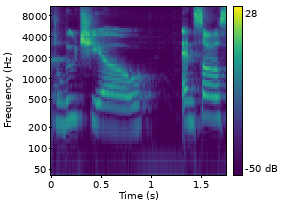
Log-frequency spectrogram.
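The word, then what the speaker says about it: Lúcio: somebody was like said Lucho and so I was like uh yeah I think his name is actually pronounce Lucio and they're like uh no dumbass his name is Lucho it's Brazilian and then it just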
